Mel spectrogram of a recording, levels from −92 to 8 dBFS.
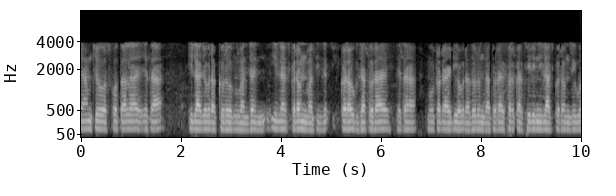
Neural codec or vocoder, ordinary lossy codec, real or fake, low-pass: none; AAC, 16 kbps; real; 7.2 kHz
